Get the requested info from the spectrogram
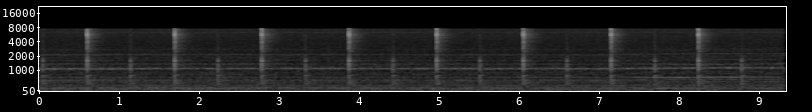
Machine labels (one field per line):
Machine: valve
